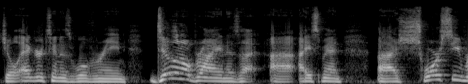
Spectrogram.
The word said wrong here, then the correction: Saoirse: Ronan, I know I said her name wrong, as Jean Grey.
